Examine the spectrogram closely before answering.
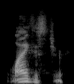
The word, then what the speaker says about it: Lancaster: Give me the Pennsylvania pronunciation here. Lancaster.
